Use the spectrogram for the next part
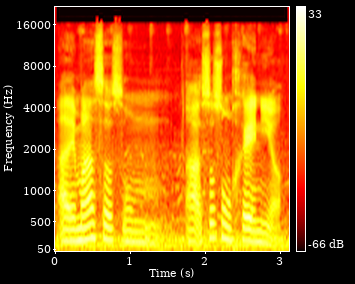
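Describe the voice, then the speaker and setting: A woman's voice: lowish voice, slow pace, noisy background. A woman playing a naive, affectionate young woman in a comedy radio drama, guileless and questioning, with an Argentine accent. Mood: gentle, naive.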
